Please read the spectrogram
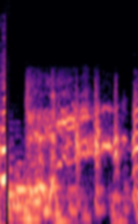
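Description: A cartoon character's voice laughing over background music with a low, regular beat.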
